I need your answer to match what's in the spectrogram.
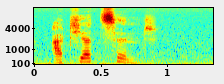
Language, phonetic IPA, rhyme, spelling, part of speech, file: German, [ˌatjaˈt͡sɛnt], -ɛnt, adjazent, adjective, De-adjazent.ogg
- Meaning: adjacent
